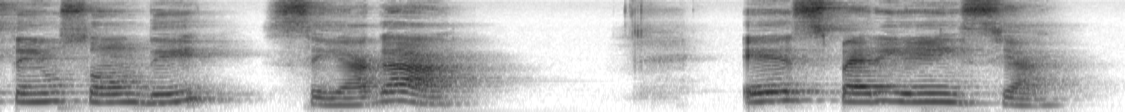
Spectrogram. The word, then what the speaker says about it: experiência: Experiência, a gente escreve com X, mas esse X tem um som de S.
